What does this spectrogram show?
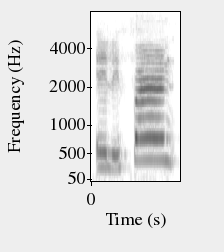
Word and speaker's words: elefante: Entonces, la sílaba tónica aquí es elefante, es elefante. Es elefante, es la que suena más fuerte entre las sílabas.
